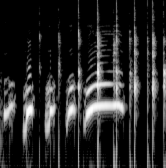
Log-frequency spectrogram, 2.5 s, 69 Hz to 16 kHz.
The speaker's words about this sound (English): Yes, man. We gotta clap for this, man. Yeah. I would have never expected that we hit 500 downloads plus more.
